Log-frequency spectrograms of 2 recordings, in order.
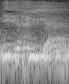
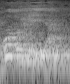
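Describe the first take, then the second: First: The word begins with an 'i' vowel. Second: The word begins with an 'u' vowel. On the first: "আলিফের নিচে জের দিয়ে" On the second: "আলিফের পেশ দিয়ে"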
